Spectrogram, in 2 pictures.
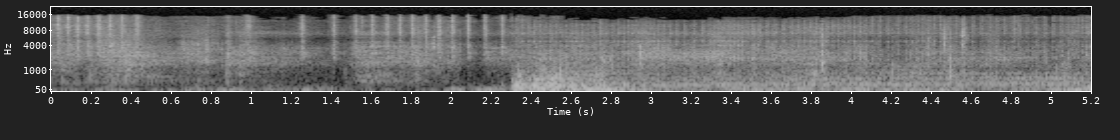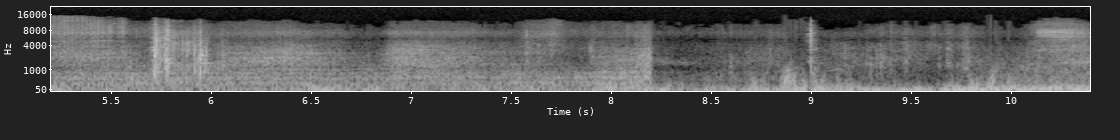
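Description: Mountain bike riding a dirt trail: light ticking at first, then about two seconds in a sudden louder rumble of knobby tyres on rough ground with rattling and clicks from the bike.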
